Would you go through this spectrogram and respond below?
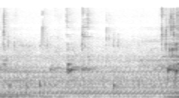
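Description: A water filter dispenses water, giving irregular drips and small splashes that land softly and close by, with a brief gurgle as trapped air clears the filter, and no talking.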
